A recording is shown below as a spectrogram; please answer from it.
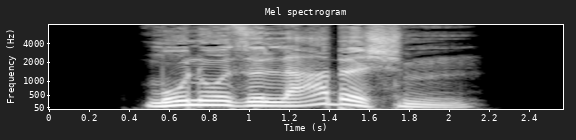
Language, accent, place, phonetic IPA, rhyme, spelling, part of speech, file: German, Germany, Berlin, [monozʏˈlaːbɪʃm̩], -aːbɪʃm̩, monosyllabischem, adjective, De-monosyllabischem.ogg
- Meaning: strong dative masculine/neuter singular of monosyllabisch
